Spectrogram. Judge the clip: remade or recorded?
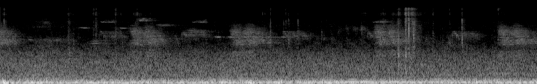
recorded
